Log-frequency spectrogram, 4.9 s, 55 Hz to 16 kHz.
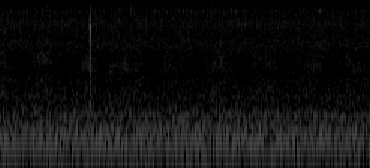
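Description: The propeller engine of a Kawanishi N1K2 Shiden Kai fighter in War Thunder, at high altitude, drones steadily and loudly throughout with a constant broadband roar and no speech.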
